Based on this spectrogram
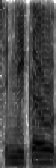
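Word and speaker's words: Niko: So yeah, my name's Nico. That's N-I-K-O. And then the Bank of Cardiff is spelled C-A-R-D-I-F-F, as in Frank Frank.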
